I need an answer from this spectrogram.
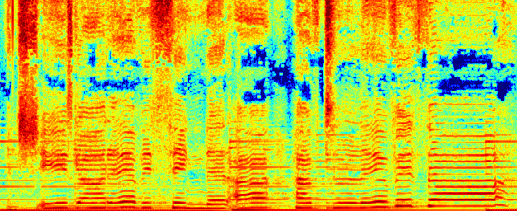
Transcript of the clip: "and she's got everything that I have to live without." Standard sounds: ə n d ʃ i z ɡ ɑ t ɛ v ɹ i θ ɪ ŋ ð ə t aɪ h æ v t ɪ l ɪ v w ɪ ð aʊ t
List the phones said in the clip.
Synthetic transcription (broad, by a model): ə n ʃ i z ɡ ɑ t ɛ v ɹ i θ ɪ ŋ ð ə t aɪ h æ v t ɪ l ɪ v w ɪ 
